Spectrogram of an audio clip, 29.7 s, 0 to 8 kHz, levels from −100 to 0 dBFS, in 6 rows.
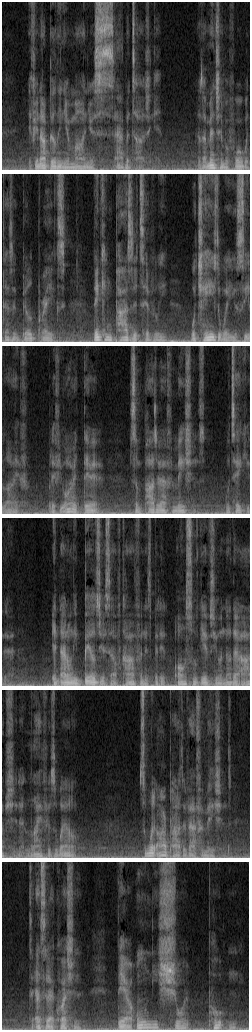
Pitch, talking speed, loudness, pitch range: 95 Hz, 140 wpm, -36 LUFS, 75-105 Hz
